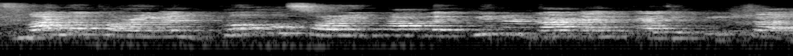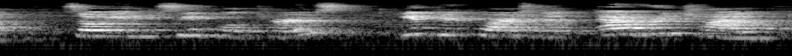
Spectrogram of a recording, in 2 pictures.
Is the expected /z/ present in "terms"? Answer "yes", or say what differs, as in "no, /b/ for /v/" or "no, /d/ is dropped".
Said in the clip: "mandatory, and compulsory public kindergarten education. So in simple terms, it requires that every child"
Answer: no, /s/ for /z/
